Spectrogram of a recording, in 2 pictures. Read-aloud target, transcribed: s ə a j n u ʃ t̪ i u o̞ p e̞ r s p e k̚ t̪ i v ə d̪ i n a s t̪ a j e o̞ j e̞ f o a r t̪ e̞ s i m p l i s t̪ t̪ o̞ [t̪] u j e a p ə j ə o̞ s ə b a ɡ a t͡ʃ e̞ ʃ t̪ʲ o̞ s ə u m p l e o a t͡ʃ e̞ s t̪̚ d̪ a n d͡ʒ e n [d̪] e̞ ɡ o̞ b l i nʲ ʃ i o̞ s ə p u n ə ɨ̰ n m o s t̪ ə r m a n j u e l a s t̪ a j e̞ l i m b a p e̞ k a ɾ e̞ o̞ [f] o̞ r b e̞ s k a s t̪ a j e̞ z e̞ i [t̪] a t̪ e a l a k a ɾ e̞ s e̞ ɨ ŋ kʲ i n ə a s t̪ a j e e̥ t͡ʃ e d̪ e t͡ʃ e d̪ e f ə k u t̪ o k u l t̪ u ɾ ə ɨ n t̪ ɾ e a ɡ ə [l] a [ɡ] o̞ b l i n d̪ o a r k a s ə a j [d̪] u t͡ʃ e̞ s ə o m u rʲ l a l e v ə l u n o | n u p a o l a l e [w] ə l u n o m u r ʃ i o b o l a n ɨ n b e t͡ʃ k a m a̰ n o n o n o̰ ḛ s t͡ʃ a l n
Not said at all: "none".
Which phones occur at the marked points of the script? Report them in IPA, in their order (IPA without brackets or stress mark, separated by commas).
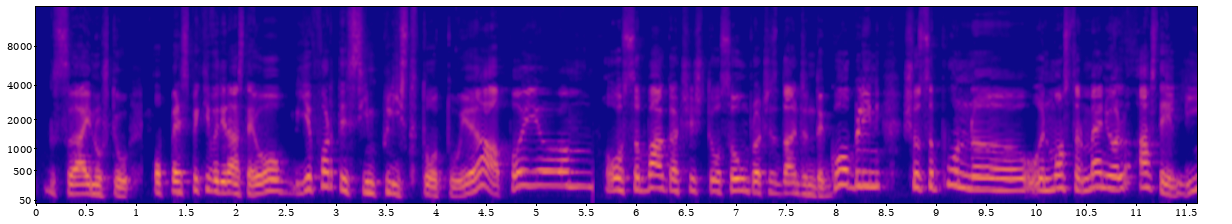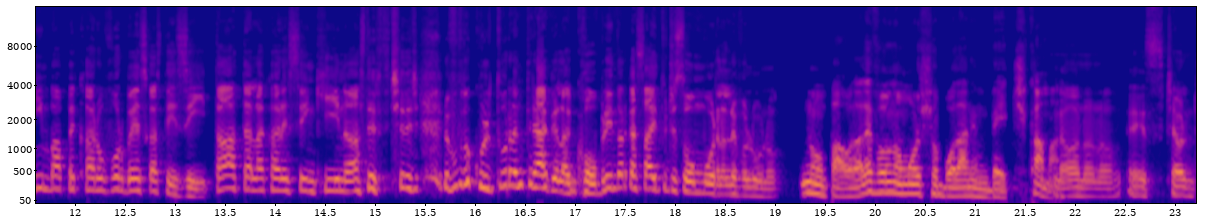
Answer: t̪, d̪, v, t̪, l, ɡ, t̪, v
